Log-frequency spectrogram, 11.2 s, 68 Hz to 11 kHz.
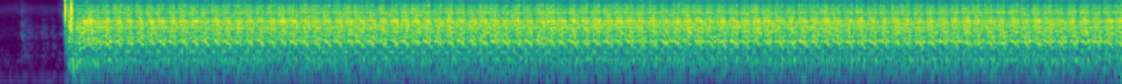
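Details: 1995 International 4700 dump truck with DT466 diesel, fuel-starved during a tank leak repair: the starter churns steadily for over ten seconds with no firing or pickup while priming; the engine cranks but won't start because of air in the fuel system, and the battery is weakening.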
